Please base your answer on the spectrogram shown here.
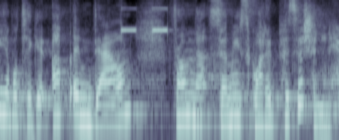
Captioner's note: timer beeps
